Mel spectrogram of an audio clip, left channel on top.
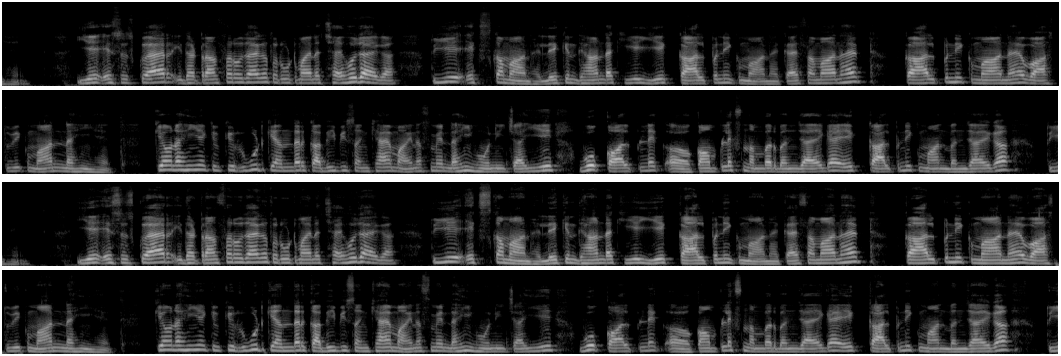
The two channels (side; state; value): both; normal; correlation 0.44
